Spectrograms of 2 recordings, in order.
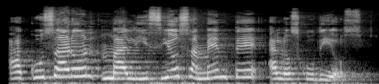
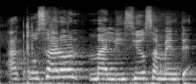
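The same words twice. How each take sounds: First: Drawn-out reading, stressing "Acusaron"; slow emphatic reading. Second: Said in the usual way. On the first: Shown as a demonstration. Preacher reads the verse slowly with the congregation, stressing "Acusaron". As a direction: read "Acusaron maliciosamente" slowly, leaning on "Acusaron". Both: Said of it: "vamos a leer de nuevo todos juntos".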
